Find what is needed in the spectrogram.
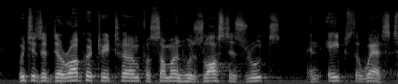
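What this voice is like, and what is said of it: Accent between English and American. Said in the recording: “my natural accent, as you can hear, is somewhat between English and American or somewhere in between”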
